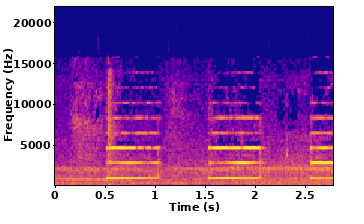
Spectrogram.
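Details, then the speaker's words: Old second-hand Saturn server tower case powered on: steady high half-second beeps repeating about once a second over a soft hum from the PCB speaker; suspected RAM problem beep code, not confirmed. "doesn't look like that's working that sounds more like a ram problem beep or something to me"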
